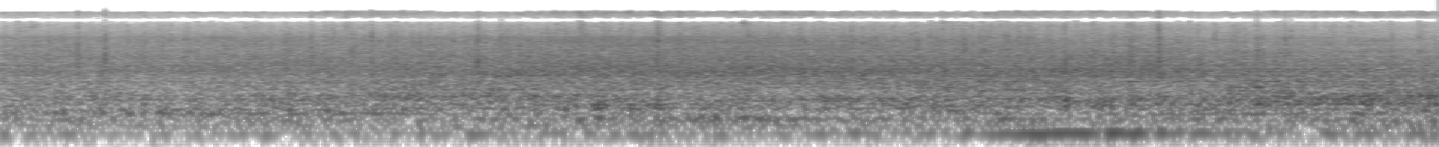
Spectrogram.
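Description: Model trains running on a model railway layout: a steady rushing rattle of small wheels rolling on track, with faint scattered clicks. It grows a little louder, with a low rumble, about eight seconds in as a train passes close by.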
